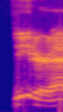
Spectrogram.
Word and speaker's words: Veeder: Am I saying your last name correctly? Is that right? – Veeder, actually. – Veeder, so yes. – A long E in the front.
